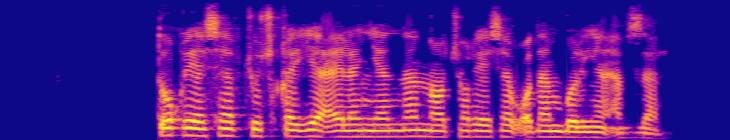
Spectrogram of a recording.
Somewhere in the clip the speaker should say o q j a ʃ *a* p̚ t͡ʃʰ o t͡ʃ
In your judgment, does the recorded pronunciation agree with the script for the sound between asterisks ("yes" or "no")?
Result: yes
